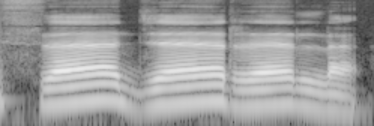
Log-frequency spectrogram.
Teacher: दांतों के मूल से यानी स ज र ल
